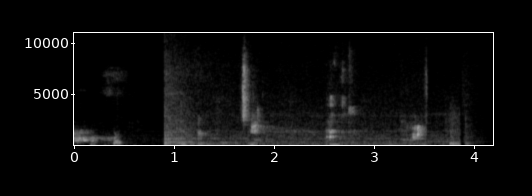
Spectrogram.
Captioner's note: sips coffee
